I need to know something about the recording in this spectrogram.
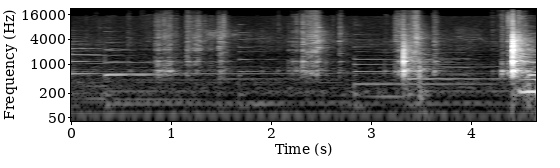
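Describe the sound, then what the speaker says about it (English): A knife finely dices vegetables on a board for meatloaf, making irregular clusters of crisp, close chopping taps that grow sharper toward the end, with no talking. "So again, cut them really, really tiny."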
